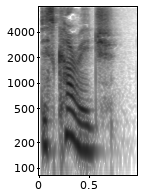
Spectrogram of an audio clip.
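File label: "discourage", English, British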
